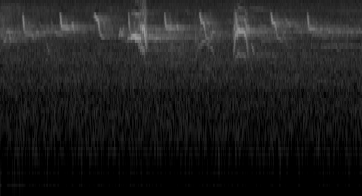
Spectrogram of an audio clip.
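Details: Mallard mother with her ducklings: a steady scatter of short, high-pitched peeps, roughly one per second, some sharper and louder in the middle, set against faint outdoor hiss.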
